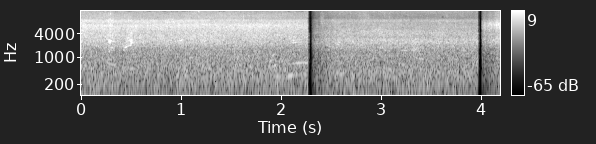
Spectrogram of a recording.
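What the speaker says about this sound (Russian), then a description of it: "Начинается прилив" Pacific Ocean waves as the tide comes in on a Costa Rica beach, a dense continuous roar of surf and wash, broken by two brief dropouts, loud and close.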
